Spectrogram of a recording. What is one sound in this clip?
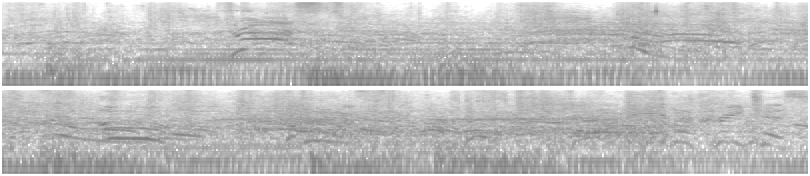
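Weapons clash and clang in a large battle.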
